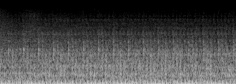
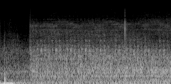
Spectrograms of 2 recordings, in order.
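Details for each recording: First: Nissan Micra with push-button start, running after a steering lock switch replacement: steady low idle with a rhythmic ticking pulse about three times a second; abnormal idle noise, timing belt mentioned but cause not confirmed. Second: Nissan Micra, push-button start with clutch pressed, after steering lock switch replaced and battery connected: quick catch, then a steady, even low idle with no knocks or misses; engine running normally.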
